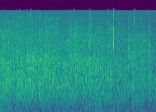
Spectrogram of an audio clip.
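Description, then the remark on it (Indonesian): A crowd applauds steadily, a dense, even patter of many hands clapping at a constant loudness throughout, with no voices on top. “Saudara, apakah saudara rindu hari ini mengalami hal-hal yang mengherankan, siapa yang rindu beri tepuk tangan bagi dia.”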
